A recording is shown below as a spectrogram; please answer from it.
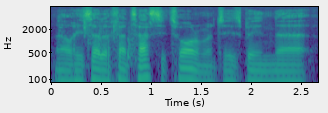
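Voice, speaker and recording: A man giving live snooker commentary in a measured, understated, conversational way. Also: low voice, steady tone, a little mellow.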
